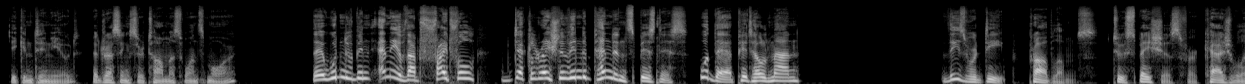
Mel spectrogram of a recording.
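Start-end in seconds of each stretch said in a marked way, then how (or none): 3.1-8.0 put-on much higher, louder, aggrieved young lord; self-pitying lord. A narrator's reading. Lord Drever lamenting to Sir Thomas, self-pitying. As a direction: wail it in a fervour of self-pity.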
